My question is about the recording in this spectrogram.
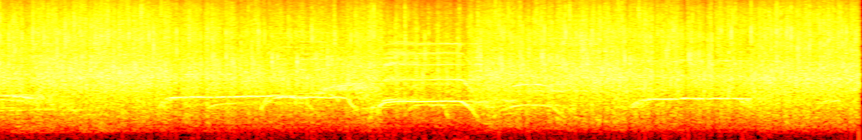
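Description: Audience applauding and cheering, steady clapping with a string of drawn-out whoops that rise, hold and fall, one overlapping the next.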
